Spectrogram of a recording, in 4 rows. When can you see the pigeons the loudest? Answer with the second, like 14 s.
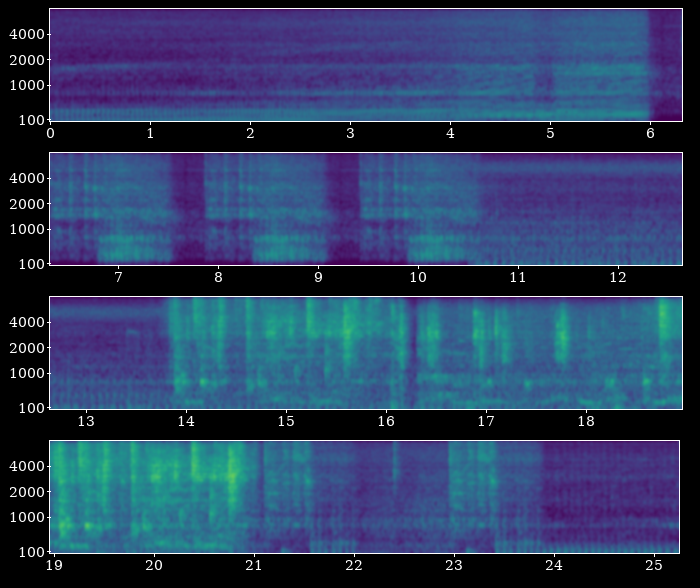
19 s.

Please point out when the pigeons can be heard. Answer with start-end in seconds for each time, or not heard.
13.8-21.1.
